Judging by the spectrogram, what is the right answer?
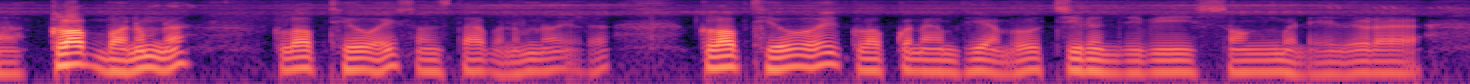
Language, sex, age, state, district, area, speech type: Nepali, male, 45-60, West Bengal, Kalimpong, rural, spontaneous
